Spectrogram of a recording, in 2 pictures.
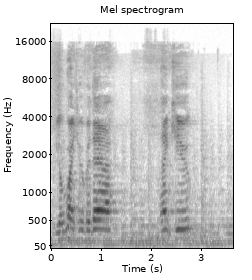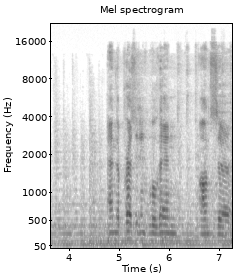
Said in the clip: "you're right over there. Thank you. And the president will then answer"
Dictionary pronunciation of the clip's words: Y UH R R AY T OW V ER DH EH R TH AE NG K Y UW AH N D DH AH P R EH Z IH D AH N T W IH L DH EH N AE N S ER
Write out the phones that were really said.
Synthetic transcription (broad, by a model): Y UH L R AY T OW V ER DH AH R TH AE NG K Y UW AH N DH AH P R EH Z IH D AH N T W IH L DH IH N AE N S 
